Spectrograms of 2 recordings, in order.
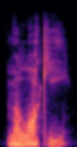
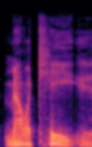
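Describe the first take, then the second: First: The middle syllable sounds like 'lock'. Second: The middle syllable does not sound like 'lock'. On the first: The speaker calls it wrong. "I always thought it was Malaki, because I'm thinking like Lockie as in Lachlan" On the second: The speaker calls it right. "Maliki is what I've been told"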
